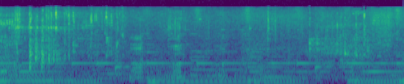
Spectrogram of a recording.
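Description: Background music with a low, steady bass drone.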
